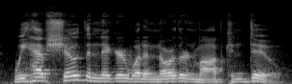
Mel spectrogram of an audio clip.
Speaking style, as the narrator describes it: Snyder had shouted

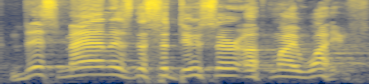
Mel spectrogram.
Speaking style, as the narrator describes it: Edwin beat Willis with a gutta-percha whip in Washington Square while yelling

